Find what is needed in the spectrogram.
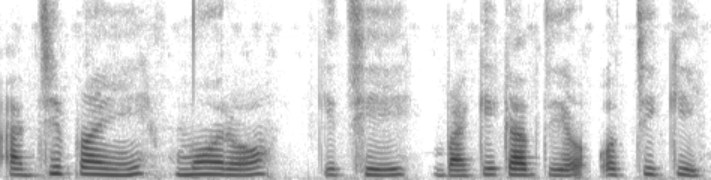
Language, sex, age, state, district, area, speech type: Odia, female, 18-30, Odisha, Balasore, rural, read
